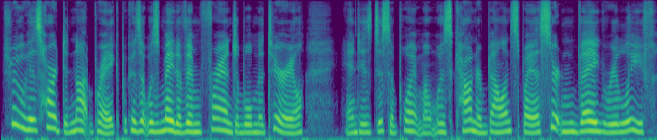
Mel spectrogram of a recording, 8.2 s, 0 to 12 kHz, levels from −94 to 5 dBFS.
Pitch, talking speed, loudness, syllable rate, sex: 215 Hz, 175 wpm, -17 LUFS, 5.3 syllables/s, female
